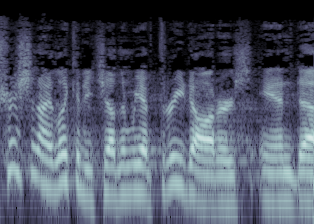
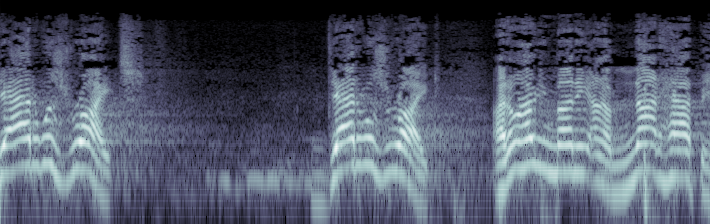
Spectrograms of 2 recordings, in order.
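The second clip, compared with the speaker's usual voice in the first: very loud, high, furious yell at full volume; 9 semitones higher, 8 dB louder than usual. Speaker reenacting the time they yelled at God, retelling an angry yell. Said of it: "And I yelled".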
